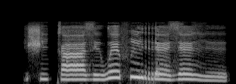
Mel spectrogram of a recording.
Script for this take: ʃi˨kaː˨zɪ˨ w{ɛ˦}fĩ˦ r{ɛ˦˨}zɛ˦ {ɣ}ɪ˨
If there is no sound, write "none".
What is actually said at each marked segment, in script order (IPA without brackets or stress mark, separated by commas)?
ɛ˦, ɛ˦˨, ɣ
